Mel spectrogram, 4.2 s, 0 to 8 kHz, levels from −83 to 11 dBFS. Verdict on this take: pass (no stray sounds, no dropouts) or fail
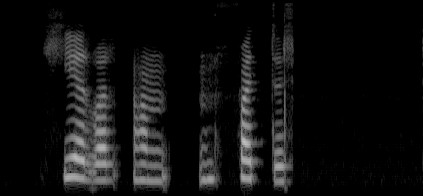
pass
